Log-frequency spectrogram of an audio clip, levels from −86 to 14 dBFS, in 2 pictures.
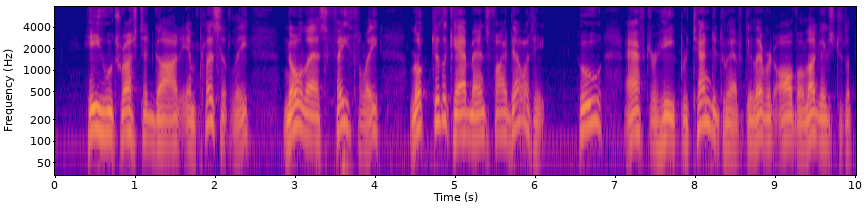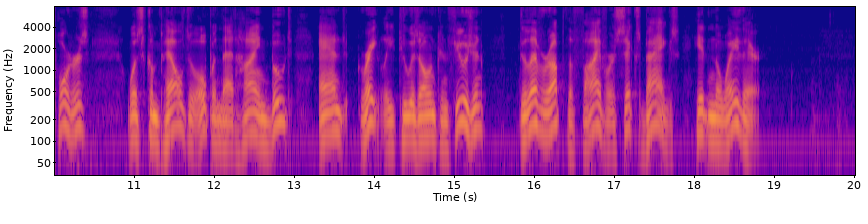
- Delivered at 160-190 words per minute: No, average, 150 wpm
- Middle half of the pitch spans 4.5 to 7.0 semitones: Yes, average, 4.9 semitones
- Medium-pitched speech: No, low, 115 Hz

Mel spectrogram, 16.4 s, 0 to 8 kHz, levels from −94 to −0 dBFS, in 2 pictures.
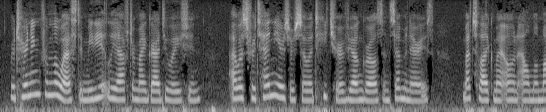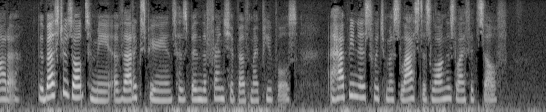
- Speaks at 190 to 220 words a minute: Yes, average, 195 wpm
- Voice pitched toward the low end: No, high, 230 Hz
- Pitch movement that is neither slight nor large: Yes, average, 3.1 semitones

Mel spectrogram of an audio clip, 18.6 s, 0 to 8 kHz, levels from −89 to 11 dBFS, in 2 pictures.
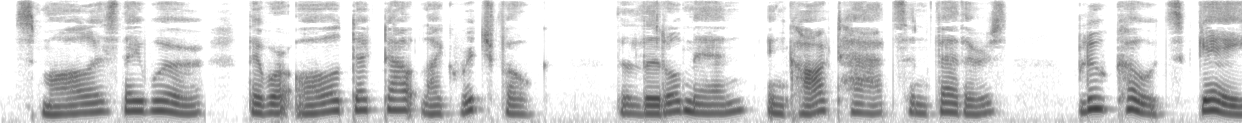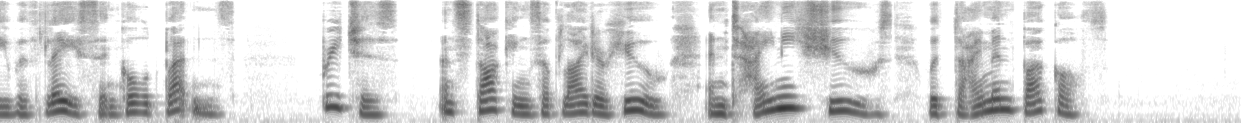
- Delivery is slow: Yes, slow, 130 wpm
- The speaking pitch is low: No, medium, 170 Hz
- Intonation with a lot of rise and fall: No, average, 5.0 semitones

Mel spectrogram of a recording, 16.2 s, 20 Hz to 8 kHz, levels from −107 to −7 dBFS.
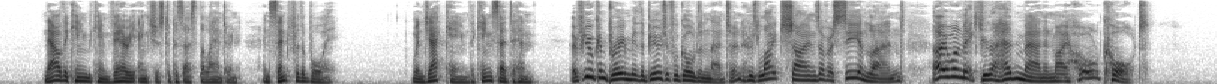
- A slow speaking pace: No, average, 200 wpm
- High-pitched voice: No, low, 135 Hz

